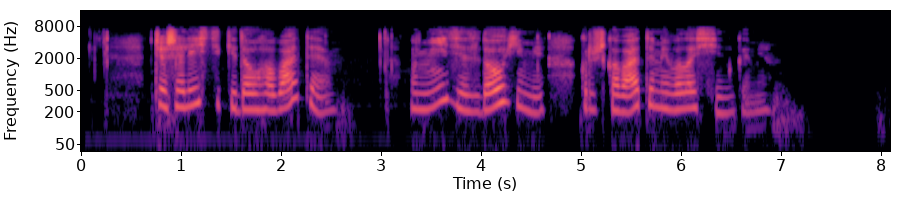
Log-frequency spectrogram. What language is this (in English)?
Belarusian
